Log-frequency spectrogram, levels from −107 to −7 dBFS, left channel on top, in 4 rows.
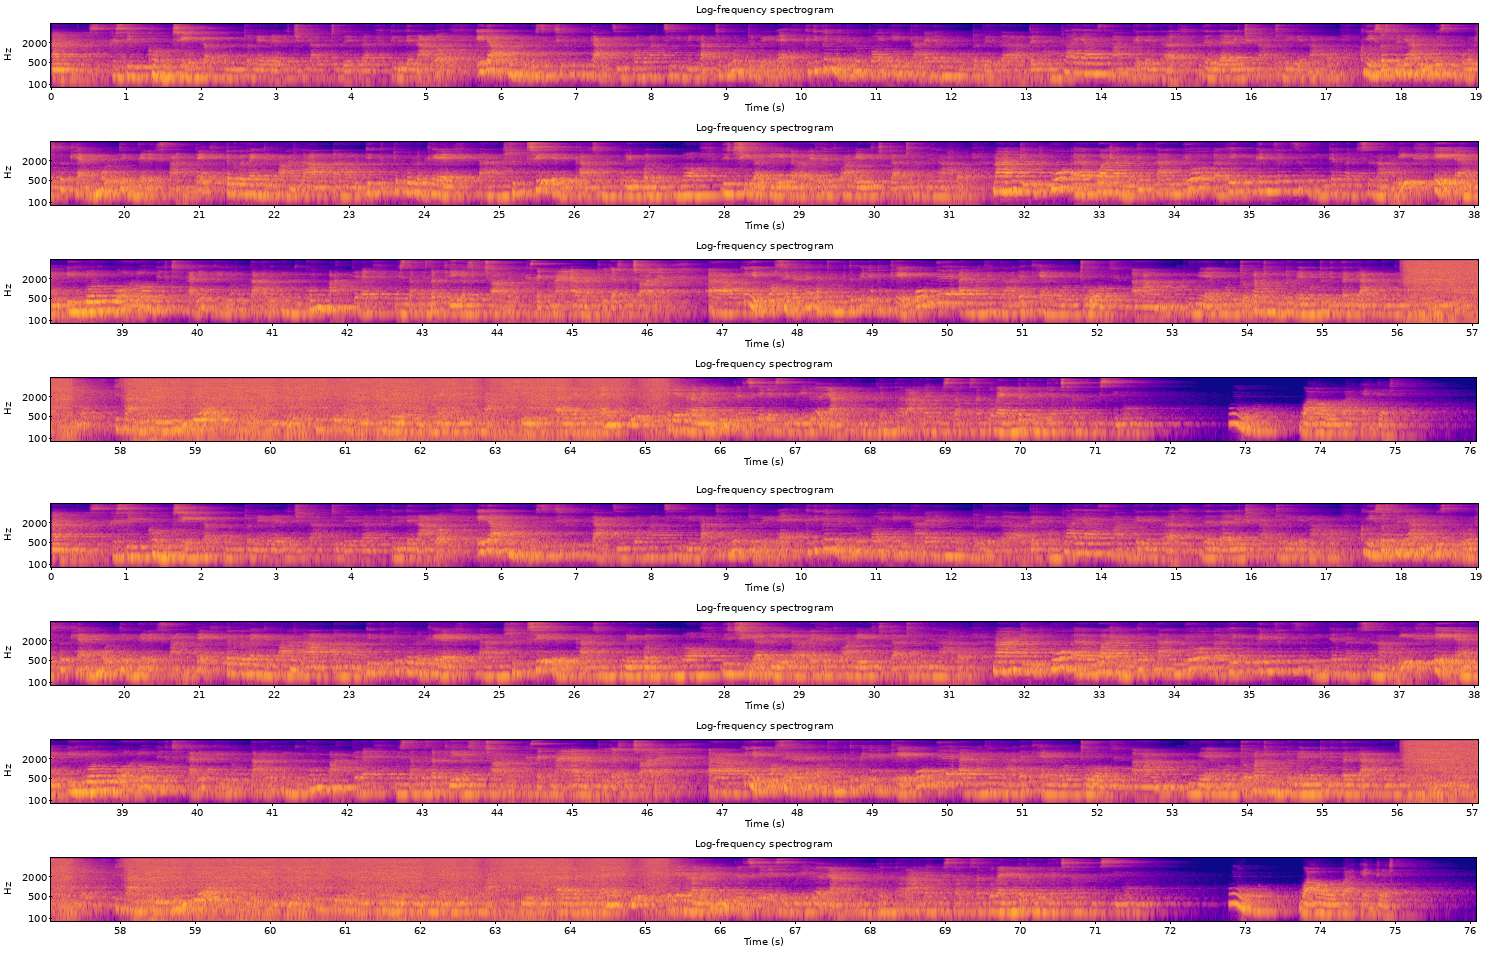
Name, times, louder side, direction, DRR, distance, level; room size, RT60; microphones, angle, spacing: voice 1, 0.0-71.6, left 1 dB, 55° left, -6 dB, 3.1 m, -33 dB
sound 1, 56.0-57.4 58.0-65.3, left 1 dB, 10° left, 0.6 m, -28 dB
voice 2, 72.8-73.4 73.7-75.0, right 2 dB, 75° right, 0 dB, 0.8 m, -32 dB
12.5 x 5.5 x 8.5 m, 2.7 s
head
